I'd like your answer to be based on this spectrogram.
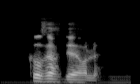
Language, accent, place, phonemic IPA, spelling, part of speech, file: French, France, Lyon, /kɔ.vɛʁ.ɡœʁl/, covergirl, noun, LL-Q150 (fra)-covergirl.wav
- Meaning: cover girl (female model on magazine cover)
